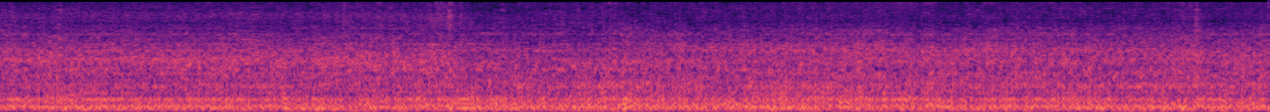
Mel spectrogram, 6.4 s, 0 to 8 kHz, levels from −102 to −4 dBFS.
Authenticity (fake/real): fake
